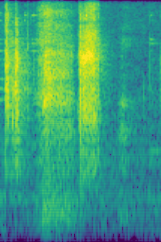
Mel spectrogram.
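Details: A budgerigar named Pedro, prompted by his owner shaking a bell, gives three quick, scratchy, high-pitched bursts of chattering mimicked talk, possibly swearing, within under two seconds in a quiet room; finding: Budgerigar.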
